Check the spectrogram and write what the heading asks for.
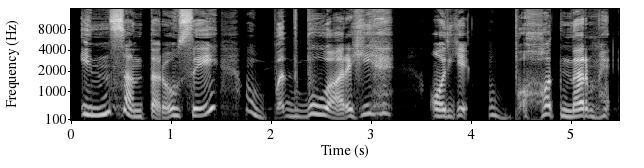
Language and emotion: Urdu, disgusted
